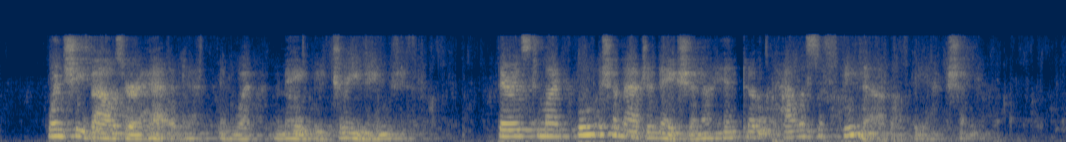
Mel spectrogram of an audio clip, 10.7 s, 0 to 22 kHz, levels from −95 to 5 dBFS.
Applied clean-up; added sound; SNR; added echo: neural separator model SepFormer DNS4.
